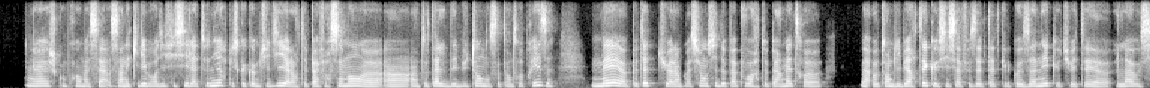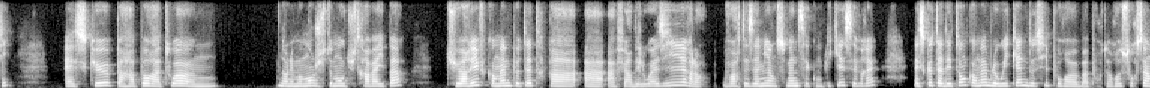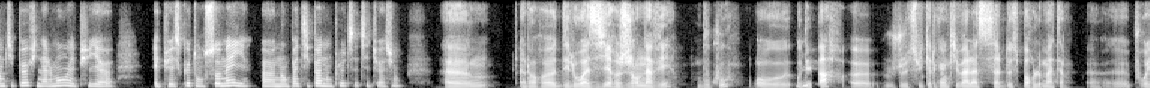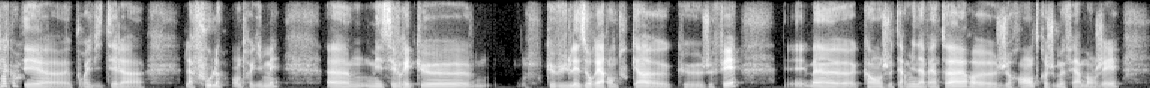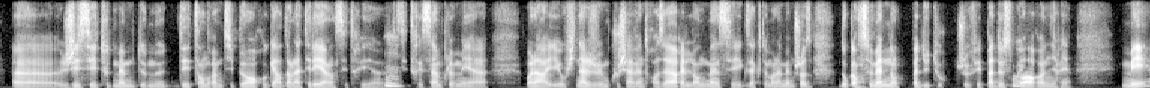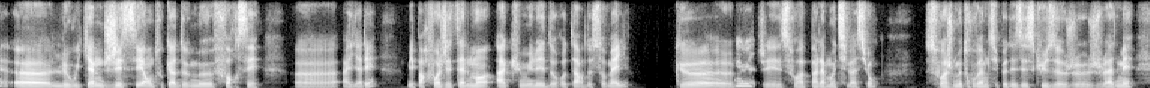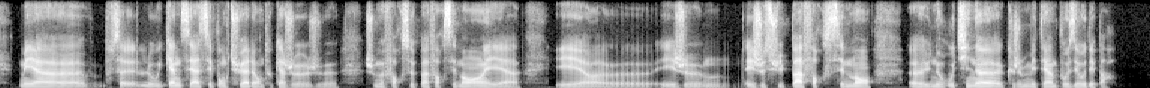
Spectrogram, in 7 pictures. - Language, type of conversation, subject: French, advice, Comment l’épuisement professionnel affecte-t-il votre vie personnelle ?
- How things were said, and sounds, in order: tapping; exhale; other background noise; "excuses" said as "eskuses"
